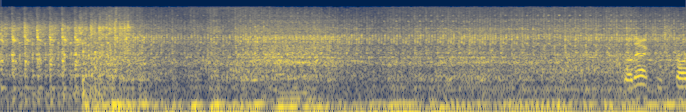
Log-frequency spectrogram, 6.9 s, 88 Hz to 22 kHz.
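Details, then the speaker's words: 1972 BMW 2002tii cold start, header dead cold, no choke; deep steady four-cylinder rumble idling slightly uneven and shaking a little until warm, settling, normal cold idle. "so when it first starts shakes a little bit until it warms up so we'll go ahead and start it"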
